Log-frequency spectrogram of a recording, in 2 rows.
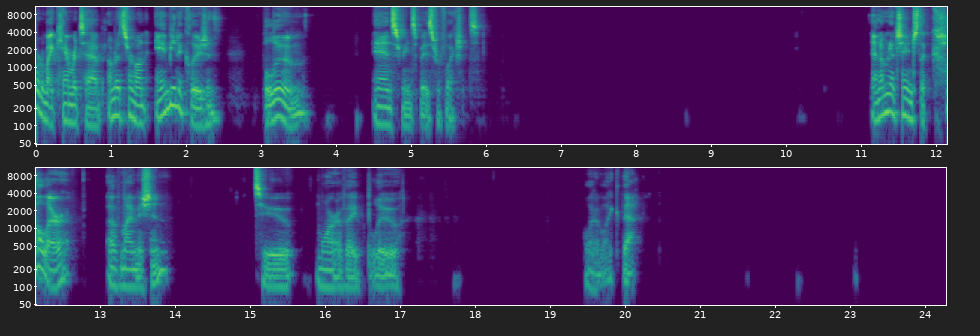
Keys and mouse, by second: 1.3 middle click, 2.4 click, 4.2 middle click, 6.2-10.4 drag, 10.8 click, 12.0 click, 12.7 click, 13.3 click, 14.2 click, 22.6 click, 23.3 click.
